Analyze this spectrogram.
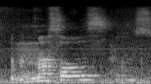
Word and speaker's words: muscles: and our arms the this is the same um sound different spelling so for our muscles in our body there's a c in there even though it's silent muscles like um yeah muscles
